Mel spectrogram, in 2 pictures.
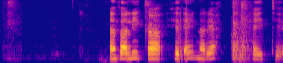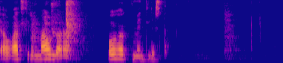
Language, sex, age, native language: Icelandic, female, 40-49, Icelandic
